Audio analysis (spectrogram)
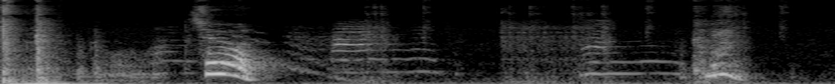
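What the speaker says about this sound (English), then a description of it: "I can hear my cat." A pet cat meows several times indoors, drawn-out cries rising and falling between short pauses, with faint background sound in the room.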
